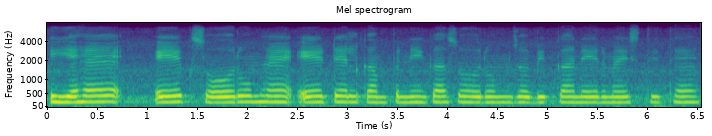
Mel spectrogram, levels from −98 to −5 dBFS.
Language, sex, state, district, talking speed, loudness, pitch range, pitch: Hindi, female, Rajasthan, Bikaner, 120 wpm, -15 LUFS, 195-210 Hz, 200 Hz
